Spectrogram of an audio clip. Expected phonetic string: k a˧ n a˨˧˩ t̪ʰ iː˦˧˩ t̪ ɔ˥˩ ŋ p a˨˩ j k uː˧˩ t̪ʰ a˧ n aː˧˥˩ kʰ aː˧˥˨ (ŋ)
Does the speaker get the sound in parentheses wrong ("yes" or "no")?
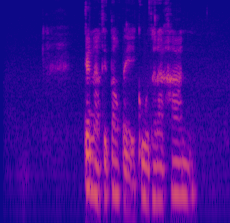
yes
